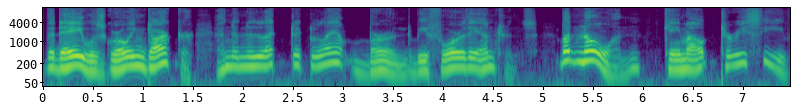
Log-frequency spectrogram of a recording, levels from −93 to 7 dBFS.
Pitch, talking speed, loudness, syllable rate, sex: 150 Hz, 170 wpm, -18 LUFS, 5.1 syllables/s, male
